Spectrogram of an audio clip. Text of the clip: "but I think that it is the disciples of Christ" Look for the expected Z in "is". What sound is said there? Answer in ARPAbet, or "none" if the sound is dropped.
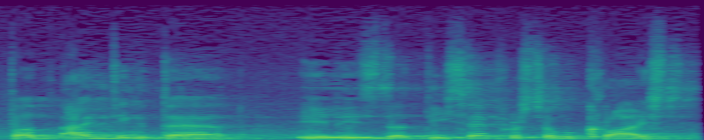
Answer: Z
